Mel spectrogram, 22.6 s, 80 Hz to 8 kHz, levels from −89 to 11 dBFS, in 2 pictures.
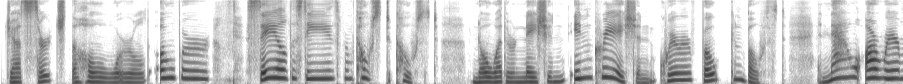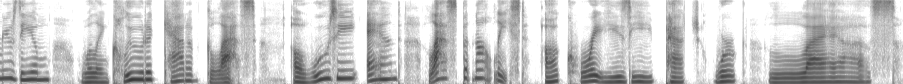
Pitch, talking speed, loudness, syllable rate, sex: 210 Hz, 110 wpm, -23 LUFS, 3.1 syllables/s, female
